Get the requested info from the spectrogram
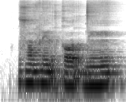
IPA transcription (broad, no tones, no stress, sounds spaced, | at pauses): zˤ ũ v ɾ ẽ r k ɔ r d ẽ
